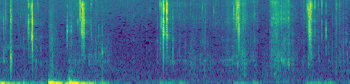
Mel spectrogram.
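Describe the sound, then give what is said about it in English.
A voice mimics chewing and spitting out a piece of chewing tobacco with crunchy mouth noises: several irregular wet bursts over a few seconds, louder near the start, with no talking. “Spits out another piece of chewing tobacco.”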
